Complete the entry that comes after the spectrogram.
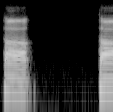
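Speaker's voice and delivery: থা as a lisped th, tongue tip slightly out; tongue lightly out. Shown as a demonstration. Teacher drilling an Arabic letter, থা with tongue lightly out. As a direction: let the tongue peek out for থা. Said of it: "জিহ্বা হালকা বের হবে".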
